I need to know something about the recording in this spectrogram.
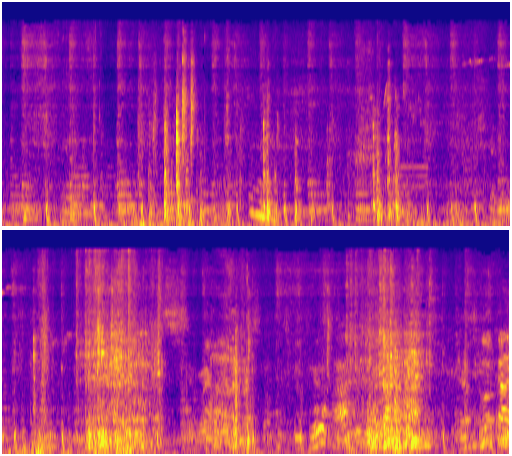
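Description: Background music with steady bass notes, and loud bursts of a man's voice about six and nine seconds in.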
